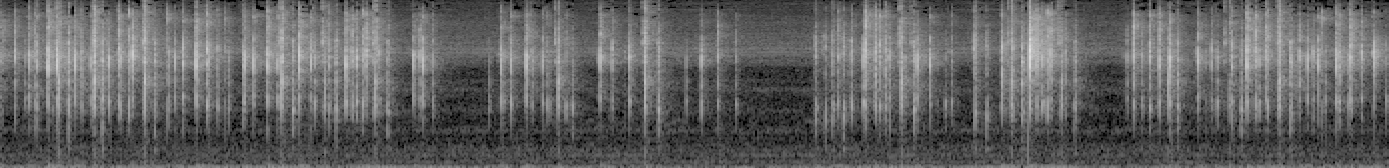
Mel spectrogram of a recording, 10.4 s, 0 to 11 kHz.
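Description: A custom compact mechanical keyboard with Gateron Milky Yellow switches and red and pink plastic keycaps, priced at $250, is typed on with the fingertips of both hands. Rapid, bright, sharp clacks come in bursts separated by short pauses, with a soft low thock under each press and almost no ring after each key.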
